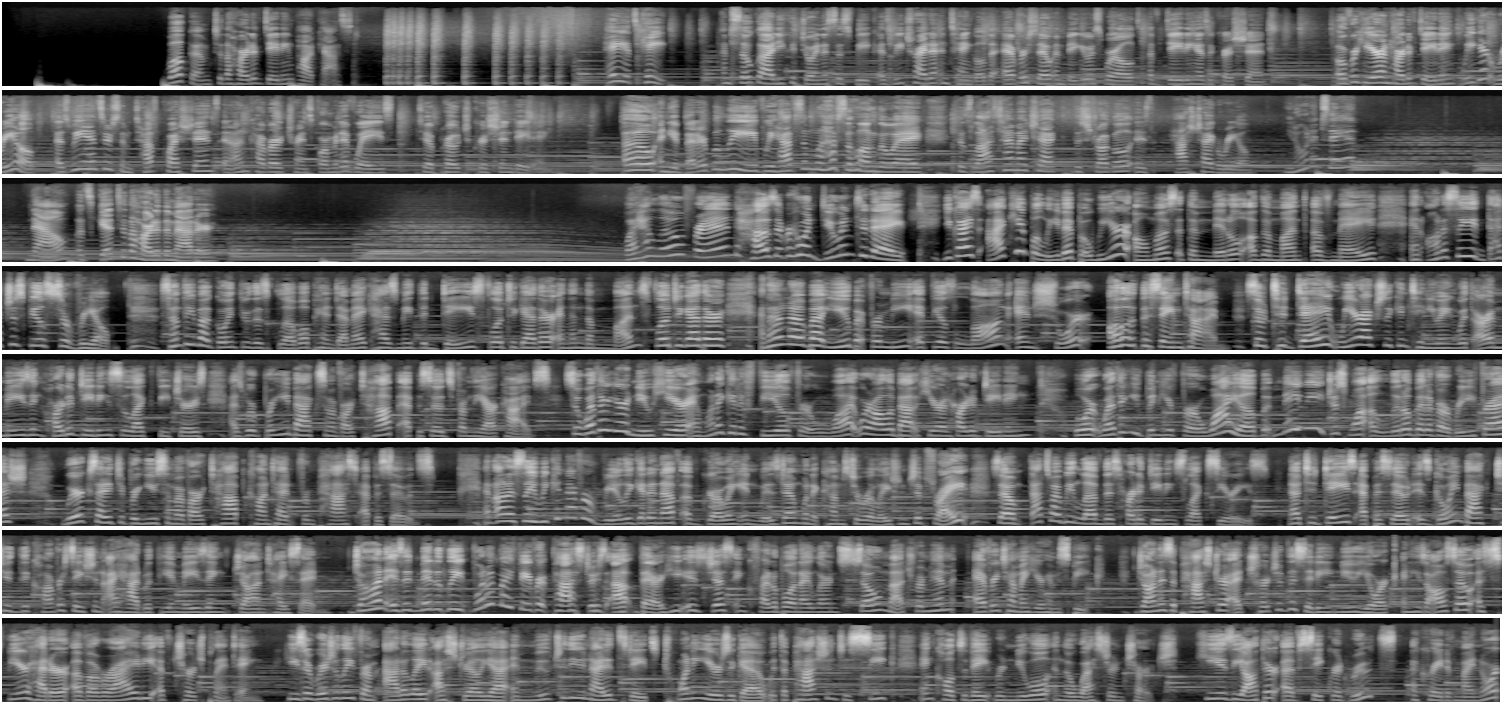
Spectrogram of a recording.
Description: In this conversation, we answer questions that YOU sent in about regarding singleness, a theology of dating, and sexual formation!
